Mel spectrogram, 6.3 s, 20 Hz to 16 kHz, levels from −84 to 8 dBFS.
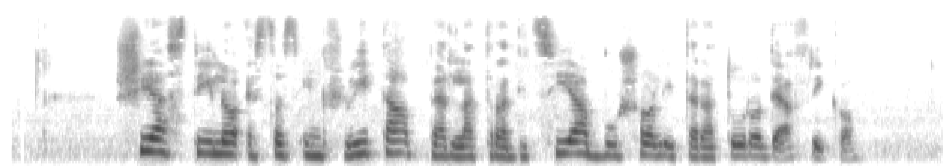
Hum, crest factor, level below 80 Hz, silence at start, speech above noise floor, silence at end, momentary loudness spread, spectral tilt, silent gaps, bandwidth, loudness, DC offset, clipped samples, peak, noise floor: none; 20 dB; -86 dBFS; 0.8 s; 31 dB; 0.6 s; 10 LU; -4.5 dB/octave; none; 11.5 kHz; -32 LUFS; under 0.1%; under 0.1%; -14 dBFS; -63 dBFS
